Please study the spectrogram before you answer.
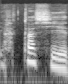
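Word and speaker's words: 秦: 본전에 보시고 있는 분이이 진씨이 하다 씨라고 하네요.이 진씨임을 알 수가 있습니다. 이제이 진씨 우리나라에는 진씨이죠.네 네. 하다시라고 발음을 합니다.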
